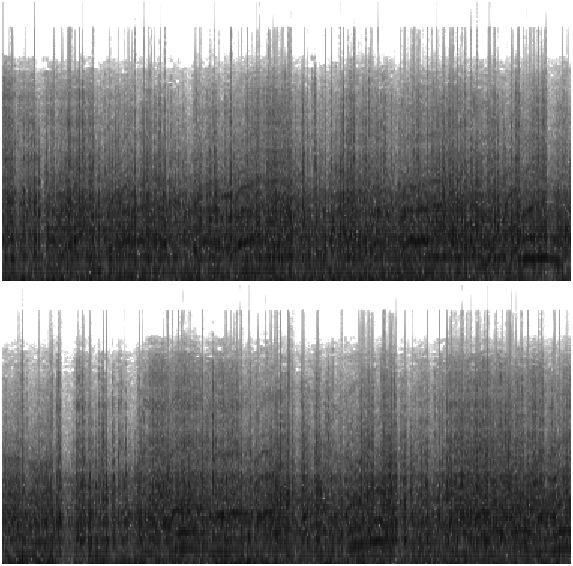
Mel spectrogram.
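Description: Traxxas UDR RC truck driving, its electric motor whining up and down in pitch several times with the throttle, over a steady low rumble.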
